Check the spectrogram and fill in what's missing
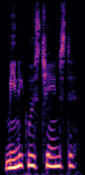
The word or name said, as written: mindegudstjeneste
